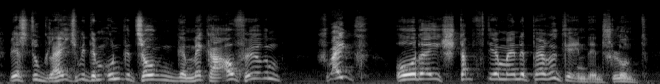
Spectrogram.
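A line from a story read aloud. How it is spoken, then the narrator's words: Roaring. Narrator (German): brüllte Zorntigel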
